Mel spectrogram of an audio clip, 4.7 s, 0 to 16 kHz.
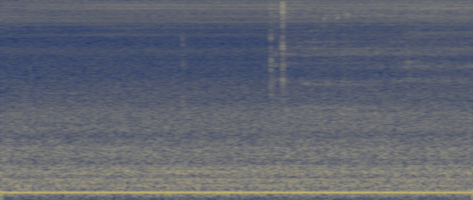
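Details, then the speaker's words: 2014 5000 BTU Frigidaire window AC, GMCC compressor, run on low cool after sitting unused five years: low steady smooth hum, no rattles; compressor quiet and healthy, evaporator very cold. A leaf caught near the fan was causing a separate hitting noise. "That compressor is quiet. And that is really cold."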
